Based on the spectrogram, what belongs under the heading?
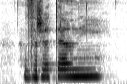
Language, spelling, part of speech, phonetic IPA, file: Czech, zřetelný, adjective, [ˈzr̝ɛtɛlniː], Cs-zřetelný.ogg
- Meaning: distinct (very clear)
